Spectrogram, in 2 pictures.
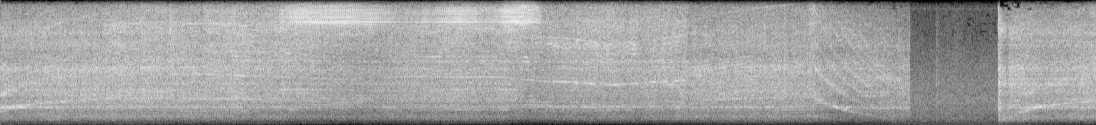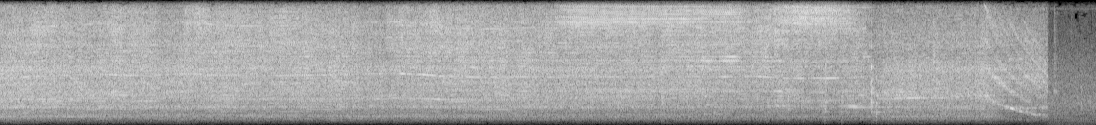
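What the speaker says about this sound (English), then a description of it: "start cutting the inside supports" A saw cutting wooden shelf supports to length, a loud, close, continuous whining cut that runs for about nine seconds, breaks off briefly, then resumes for another long steady pass.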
